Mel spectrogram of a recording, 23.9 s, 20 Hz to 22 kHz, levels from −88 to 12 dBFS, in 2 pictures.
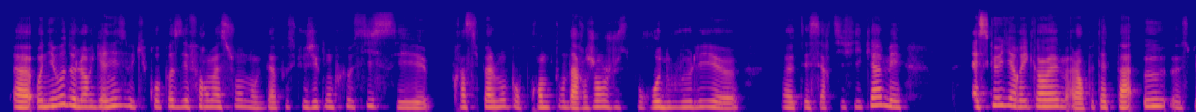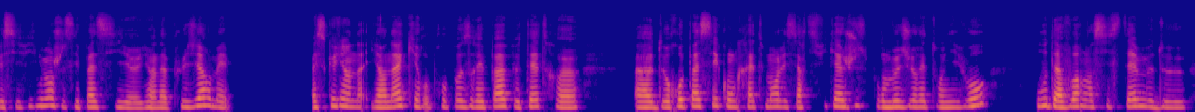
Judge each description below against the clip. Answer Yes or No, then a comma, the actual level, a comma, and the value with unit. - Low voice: No, high, 215 Hz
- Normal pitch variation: No, narrow, 2.2 semitones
